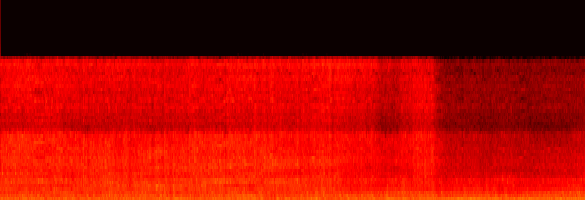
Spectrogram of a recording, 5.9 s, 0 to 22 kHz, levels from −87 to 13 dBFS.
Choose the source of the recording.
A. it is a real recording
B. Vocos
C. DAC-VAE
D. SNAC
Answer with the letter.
D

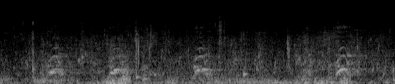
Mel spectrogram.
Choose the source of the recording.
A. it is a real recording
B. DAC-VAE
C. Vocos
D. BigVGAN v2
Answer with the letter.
A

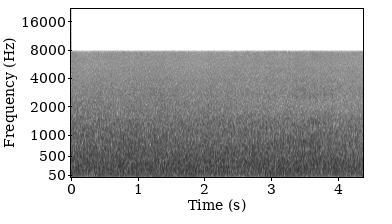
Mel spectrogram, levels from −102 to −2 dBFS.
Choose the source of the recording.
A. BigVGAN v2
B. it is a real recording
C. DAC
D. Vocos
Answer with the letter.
C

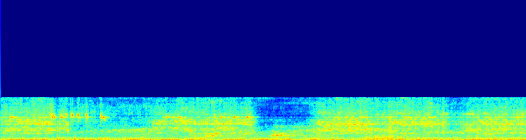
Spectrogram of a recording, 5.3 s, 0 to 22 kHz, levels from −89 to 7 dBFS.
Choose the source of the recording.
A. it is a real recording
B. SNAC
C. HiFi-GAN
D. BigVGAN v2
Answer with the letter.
C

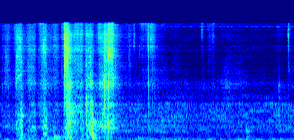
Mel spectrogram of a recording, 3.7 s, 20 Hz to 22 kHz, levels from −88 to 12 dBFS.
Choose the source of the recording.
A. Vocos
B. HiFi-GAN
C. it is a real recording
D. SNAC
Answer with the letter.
D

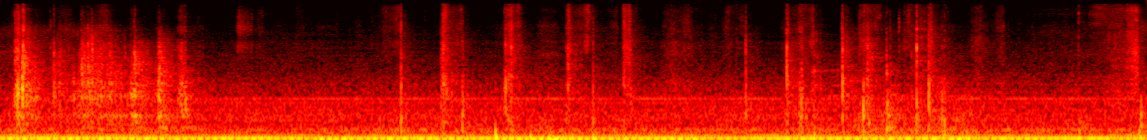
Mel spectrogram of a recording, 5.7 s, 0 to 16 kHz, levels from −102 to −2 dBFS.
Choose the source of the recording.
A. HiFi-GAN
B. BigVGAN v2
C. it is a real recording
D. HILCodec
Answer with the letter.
C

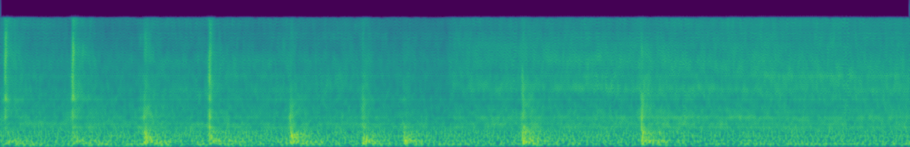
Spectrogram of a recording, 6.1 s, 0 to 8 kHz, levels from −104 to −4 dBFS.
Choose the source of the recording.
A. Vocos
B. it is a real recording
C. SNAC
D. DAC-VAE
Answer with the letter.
A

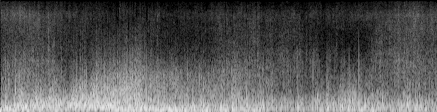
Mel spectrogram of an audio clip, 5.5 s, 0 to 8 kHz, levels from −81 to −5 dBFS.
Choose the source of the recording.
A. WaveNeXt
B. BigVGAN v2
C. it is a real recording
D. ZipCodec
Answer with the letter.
C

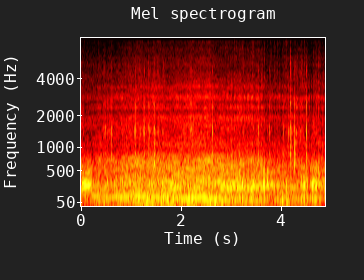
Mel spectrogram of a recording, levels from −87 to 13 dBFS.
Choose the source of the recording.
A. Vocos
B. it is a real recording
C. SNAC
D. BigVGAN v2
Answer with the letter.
B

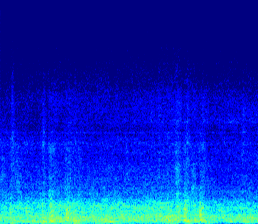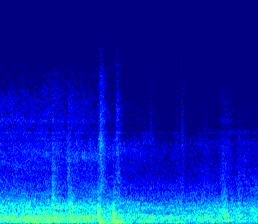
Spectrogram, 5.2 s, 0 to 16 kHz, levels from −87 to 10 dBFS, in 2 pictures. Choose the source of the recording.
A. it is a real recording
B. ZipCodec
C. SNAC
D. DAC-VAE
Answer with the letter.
D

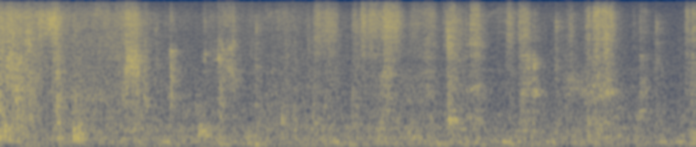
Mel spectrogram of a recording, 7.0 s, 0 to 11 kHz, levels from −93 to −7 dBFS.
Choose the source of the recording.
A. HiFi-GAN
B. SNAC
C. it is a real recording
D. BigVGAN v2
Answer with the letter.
C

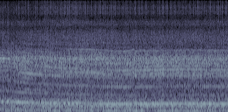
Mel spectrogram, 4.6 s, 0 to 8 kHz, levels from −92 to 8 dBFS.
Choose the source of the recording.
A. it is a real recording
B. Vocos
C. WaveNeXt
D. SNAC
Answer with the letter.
A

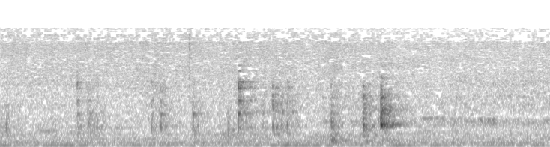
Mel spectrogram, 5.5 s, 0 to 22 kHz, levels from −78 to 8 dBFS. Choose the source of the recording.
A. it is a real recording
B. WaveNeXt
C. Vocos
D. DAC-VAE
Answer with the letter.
A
